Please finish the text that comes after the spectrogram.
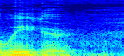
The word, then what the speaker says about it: Uyghur: of genocide against the uyghur that's how you would say that it can either be spelled you y g h u r or u i but you pronounce it weaker the weaker minority so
